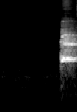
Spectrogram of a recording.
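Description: Puppies bark in a sudden single burst, loud and close, after near silence.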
